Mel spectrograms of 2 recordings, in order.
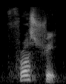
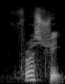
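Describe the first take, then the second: No difference in how they are said.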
